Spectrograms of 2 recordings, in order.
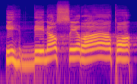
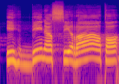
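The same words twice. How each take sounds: The two takes are said the same way.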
